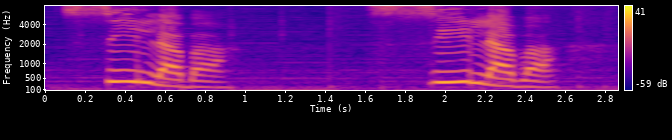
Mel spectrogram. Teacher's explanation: aquí la sílaba tónica es la sí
